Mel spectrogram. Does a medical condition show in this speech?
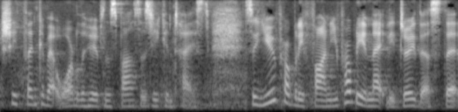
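No.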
